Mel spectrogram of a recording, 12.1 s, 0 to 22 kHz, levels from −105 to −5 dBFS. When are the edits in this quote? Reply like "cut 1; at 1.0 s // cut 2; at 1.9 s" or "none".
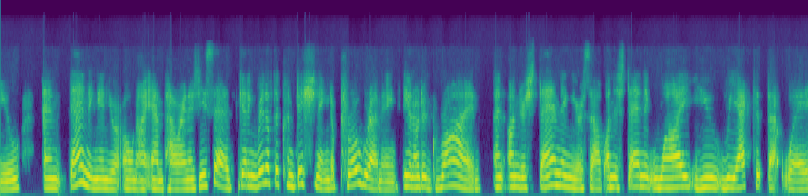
cut 1; at 1.0 s // cut 2; at 3.5 s // cut 3; at 5.9 s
